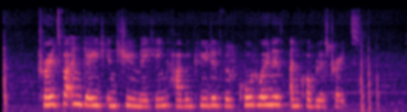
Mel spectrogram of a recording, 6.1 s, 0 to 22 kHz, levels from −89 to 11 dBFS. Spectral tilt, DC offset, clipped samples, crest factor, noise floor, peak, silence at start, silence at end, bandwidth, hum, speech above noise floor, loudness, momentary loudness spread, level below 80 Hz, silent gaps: -5.5 dB/octave; under 0.1%; under 0.1%; 16 dB; -46 dBFS; -2 dBFS; 0.05 s; 0.45 s; 14.5 kHz; none; 28 dB; -18 LUFS; 17 LU; -58 dBFS; none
